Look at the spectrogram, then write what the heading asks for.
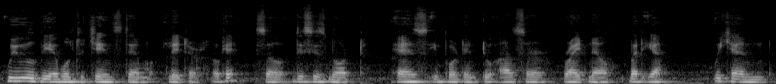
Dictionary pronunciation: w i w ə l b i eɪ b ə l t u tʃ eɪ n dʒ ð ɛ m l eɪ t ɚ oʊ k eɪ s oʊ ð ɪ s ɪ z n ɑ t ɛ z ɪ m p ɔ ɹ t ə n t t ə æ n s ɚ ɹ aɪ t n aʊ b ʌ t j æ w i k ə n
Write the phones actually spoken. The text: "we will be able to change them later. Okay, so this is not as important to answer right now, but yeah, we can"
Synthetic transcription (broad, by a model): w i w ə l b i eɪ b ə l t u tʃ eɪ n dʒ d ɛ m l eɪ t ɚ oʊ k eɪ s oʊ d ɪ s ɪ z n ɑ t ɛ z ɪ m p ɔ ɹ t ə n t t ə n s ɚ ɹ aɪ t n aʊ b ʌ t j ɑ w i k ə n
